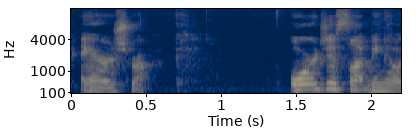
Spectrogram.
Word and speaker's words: Ayers Rock: couldn't get it so i think she said it's pronounced ayers rock she was really nice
